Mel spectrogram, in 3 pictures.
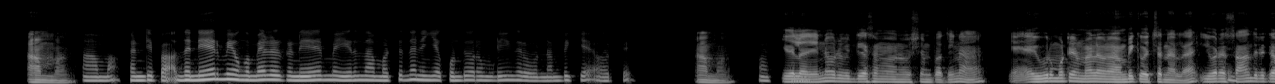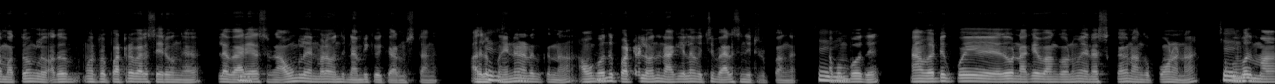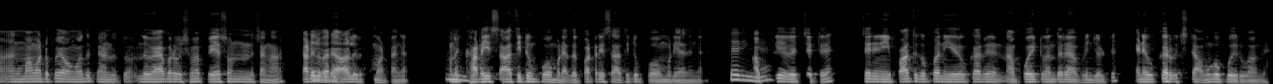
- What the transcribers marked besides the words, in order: other background noise; unintelligible speech
- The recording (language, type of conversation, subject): Tamil, podcast, நேர்மை நம்பிக்கைக்கு எவ்வளவு முக்கியம்?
